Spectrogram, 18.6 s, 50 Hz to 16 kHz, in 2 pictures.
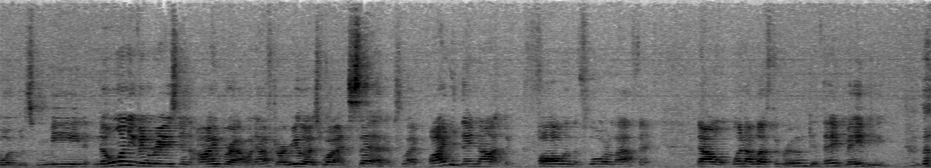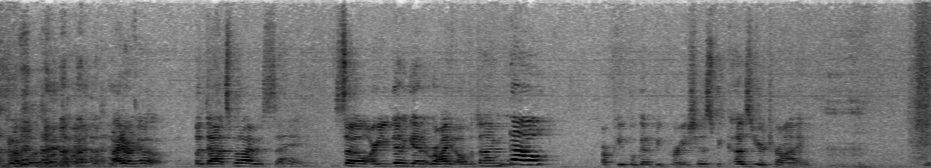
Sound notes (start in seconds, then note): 9.1 audience laughs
